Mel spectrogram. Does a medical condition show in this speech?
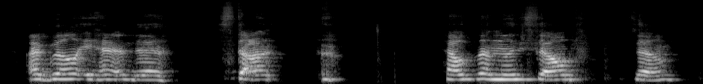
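Yes: cerebral palsy.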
